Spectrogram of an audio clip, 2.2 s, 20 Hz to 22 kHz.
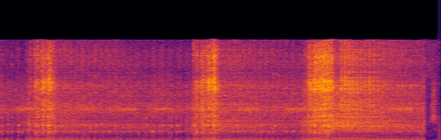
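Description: Yamaha Ténéré 700 World Raid's CP2 689 cc parallel-twin engine revving in short blips, its pitch climbing and falling back about three times.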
